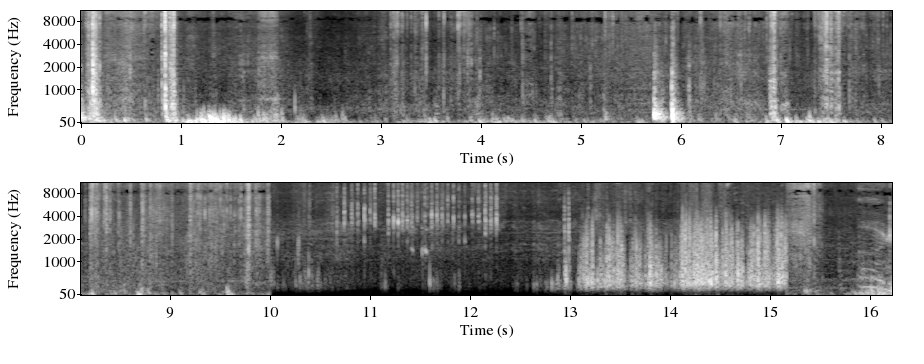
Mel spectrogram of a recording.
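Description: Beehive parts being handled: a plastic top feeder and covers lifted off the hive, with knocks, clicks and rustling, the sharpest click about six seconds in and a stretch of rustling near the end.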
